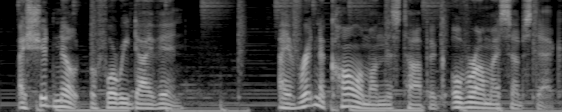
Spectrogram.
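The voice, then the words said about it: Hoarse, strained voice. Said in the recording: “hoarse voice throughout this episode ... lost my voice from screaming my head off on rides”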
